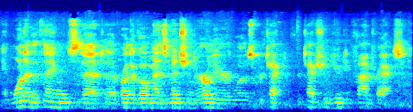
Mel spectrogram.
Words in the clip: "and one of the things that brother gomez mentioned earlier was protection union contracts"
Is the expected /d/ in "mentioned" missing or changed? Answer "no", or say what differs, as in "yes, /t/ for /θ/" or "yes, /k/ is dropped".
no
